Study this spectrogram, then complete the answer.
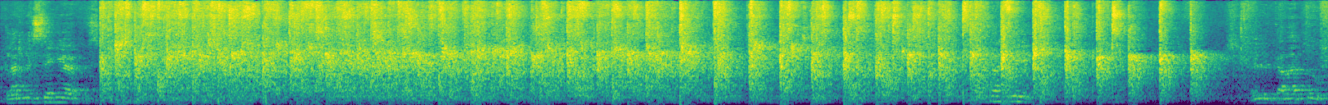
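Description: Children clap their hands rapidly.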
